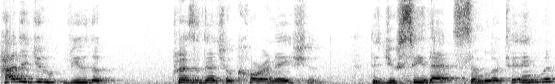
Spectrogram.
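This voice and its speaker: A man with an American accent at a moderate pace, amid audible room echo and noticeable background noise. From United States. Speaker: TV talk show host. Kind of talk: TV interview.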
